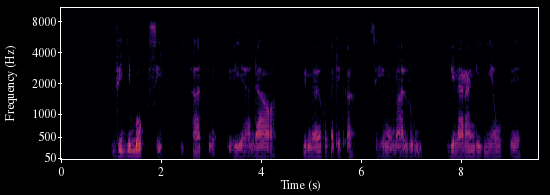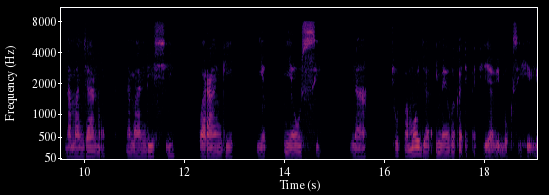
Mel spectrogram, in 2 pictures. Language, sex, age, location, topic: Swahili, male, 25-35, Kisumu, health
